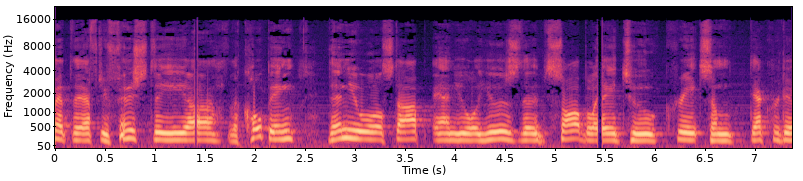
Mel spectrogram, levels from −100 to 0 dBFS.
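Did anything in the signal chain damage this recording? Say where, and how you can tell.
Yes, gaps at joins of encoded pieces, from the codec stage. Silences appear at 1.40–1.42 s (about 28 ms) and 5.42–5.47 s (about 49 ms), 4 s apart. The sound resumes where it stopped, so nothing is lost as in a dropout, because untrimmed encoder delay and padding were left in.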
